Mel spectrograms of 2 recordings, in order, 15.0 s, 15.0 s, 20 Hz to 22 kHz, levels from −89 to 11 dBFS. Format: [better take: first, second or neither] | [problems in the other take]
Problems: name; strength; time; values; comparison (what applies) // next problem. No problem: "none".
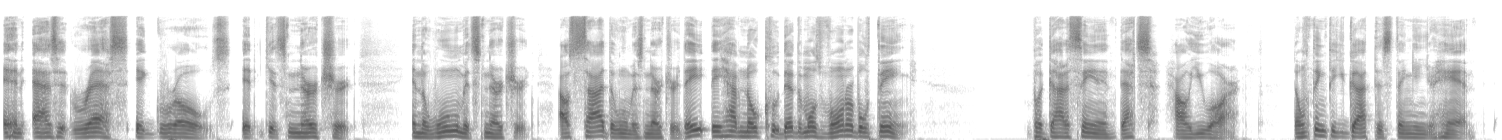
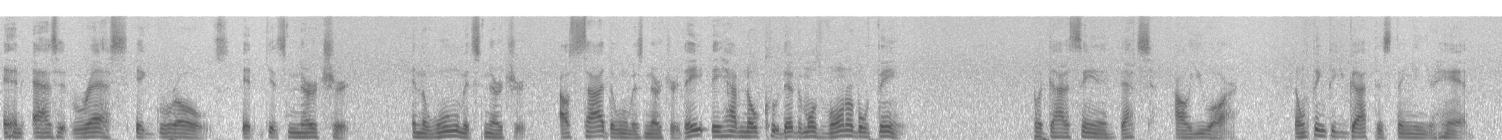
first | hiss; noticeable; throughout; 15 dB below the speech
